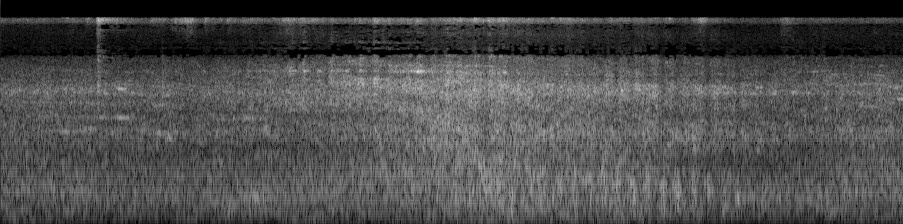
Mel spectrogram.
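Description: Freight train of autorack cars rolling past: a steady rumble and rattle of steel wheels on the rails. It grows louder about four seconds in, with a quick run of sharp clacks before easing back near the end.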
